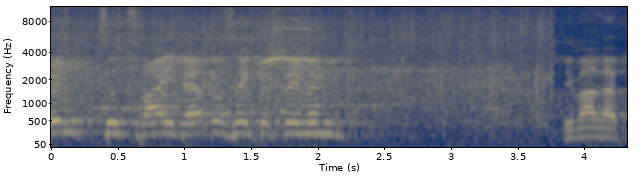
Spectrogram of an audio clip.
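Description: Audience applauding in a large hall, with a man's voice over the loudspeakers during the first couple of seconds. The applause dies away toward the end.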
